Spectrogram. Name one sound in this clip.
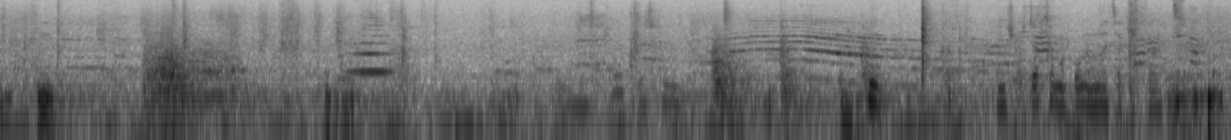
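An older woman talks nearby.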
